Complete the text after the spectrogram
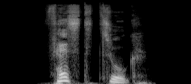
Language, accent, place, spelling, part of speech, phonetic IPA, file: German, Germany, Berlin, Festzug, noun, [ˈfɛstˌt͡suːk], De-Festzug.ogg
- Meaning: parade (procession)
